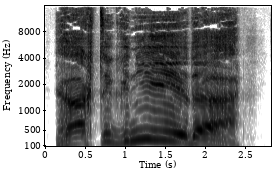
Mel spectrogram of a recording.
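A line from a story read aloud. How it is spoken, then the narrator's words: Furious roar. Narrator (Russian): яростно взревела Ракес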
